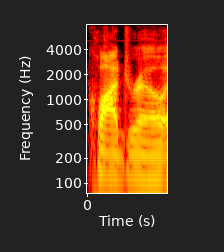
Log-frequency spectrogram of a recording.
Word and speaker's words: QDRO: you're wondering and I'm thrown around this word Quadro Quadra really is an acronym QDR o pronounced Quadro and it's really it's a it's basically a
